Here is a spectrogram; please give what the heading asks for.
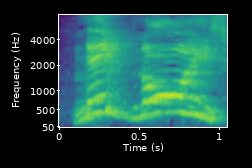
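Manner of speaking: high, calling shout; rally the creatures to make noise. Acted. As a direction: parrot shouting orders to the creatures. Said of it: "he shouted".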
